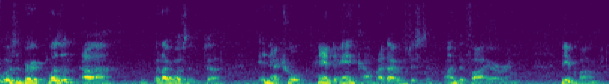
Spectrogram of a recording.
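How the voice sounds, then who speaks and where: Over noticeable background noise and audible room echo, a man with an American accent speaks at a fairly high pitch and moderate pace, with ordinary pitch variation and long, frequent pauses. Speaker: war veteran. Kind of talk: oral history interview. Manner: halting.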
